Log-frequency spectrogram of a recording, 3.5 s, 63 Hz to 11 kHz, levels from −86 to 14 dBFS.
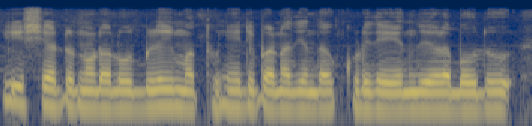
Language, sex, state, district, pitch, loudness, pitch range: Kannada, male, Karnataka, Koppal, 130 Hz, -15 LUFS, 130-140 Hz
